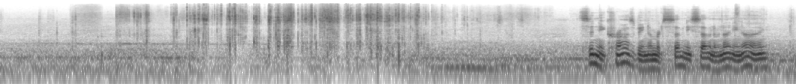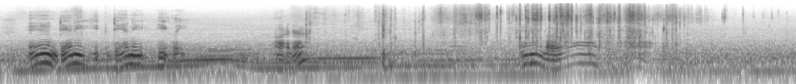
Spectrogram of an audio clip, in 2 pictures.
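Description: A foil wrapper crinkles and tears as a pack is opened.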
